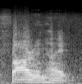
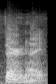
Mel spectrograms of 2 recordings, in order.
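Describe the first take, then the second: First: It is sounded out closely following its spelling. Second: It is said with its ordinary everyday pronunciation. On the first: It helps remember how the word is spelled. "That's how I remember how to spell it. I pronounce it like that" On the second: It is how the word is normally pronounced. "but it's Fahrenheit if you pronounce it"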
